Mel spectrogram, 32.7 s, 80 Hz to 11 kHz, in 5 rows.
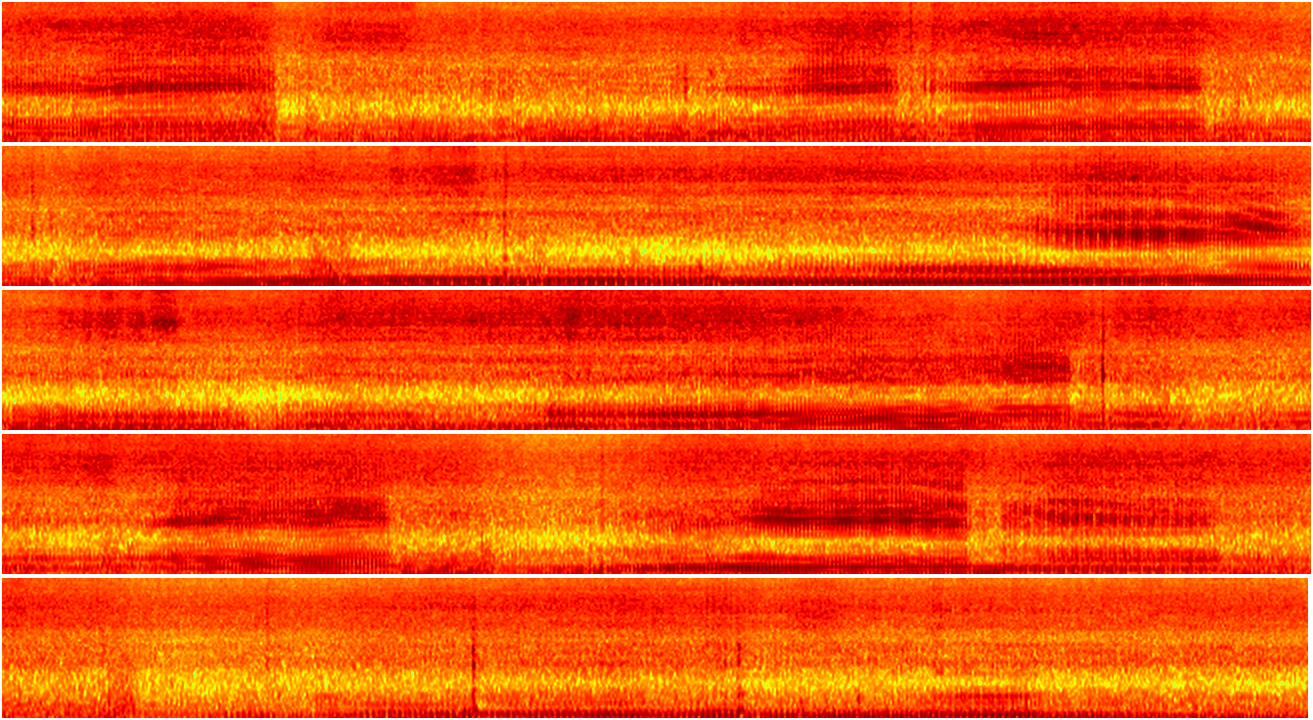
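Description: Yamaha MT-07's 689 cc parallel-twin engine accelerating and slowing repeatedly on a winding road, its pitch climbing and then dropping again several times, with wind noise beneath.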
